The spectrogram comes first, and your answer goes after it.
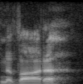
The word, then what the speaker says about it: Nevada: But the interesting thing that happened in Nevada, and it's not Nevada, I know it should be pronounced Nevada by the Spanish pronunciation, but we are called Nevada.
